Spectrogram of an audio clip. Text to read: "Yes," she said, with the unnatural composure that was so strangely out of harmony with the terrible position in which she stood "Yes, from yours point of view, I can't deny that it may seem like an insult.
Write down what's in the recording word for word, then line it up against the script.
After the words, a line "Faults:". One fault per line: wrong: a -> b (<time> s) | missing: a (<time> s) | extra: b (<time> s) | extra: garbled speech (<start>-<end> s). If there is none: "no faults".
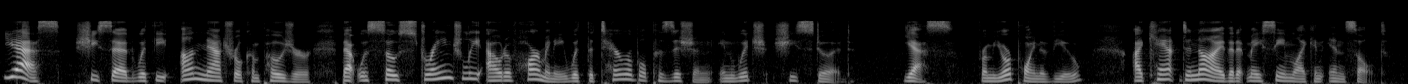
"Yes," she said, with the unnatural composure that was so strangely out of harmony with the terrible position in which she stood "Yes, from your point of view, I can't deny that it may seem like an insult.
Faults:
wrong: yours -> your (9.9 s)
